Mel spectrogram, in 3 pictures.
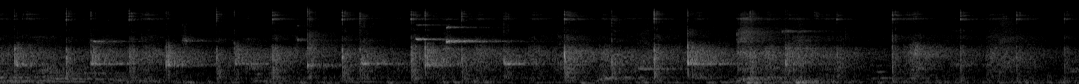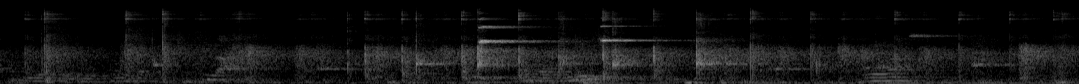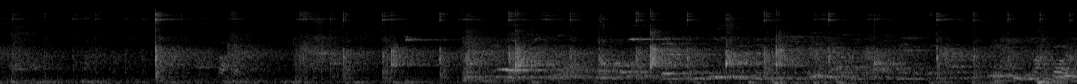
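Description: Table tennis rallies: the ball clicks off the rackets and bounces on the table in a quick, uneven series of sharp pings and clacks. There are short breaks between points, and two louder hits come about sixteen and seventeen seconds in.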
